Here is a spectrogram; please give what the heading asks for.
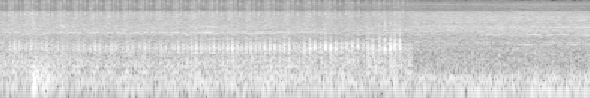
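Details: Car engine with no pickup and a missing complaint, before coil and injector checks and overhaul: uneven idle with an irregular stumble and light rattling ticks instead of a smooth beat; engine missing on a cylinder.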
